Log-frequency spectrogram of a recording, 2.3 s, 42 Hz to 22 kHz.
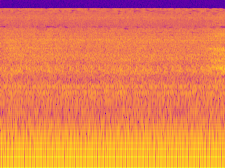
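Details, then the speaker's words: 2015 Chevy Cruze diesel after fuel filter change and priming three times: starts and settles into a steady even diesel clatter with a smooth low rumble, no misses or knocks; normal idle. "all right try started okay there alright so I wasn't counting but that gets it started"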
